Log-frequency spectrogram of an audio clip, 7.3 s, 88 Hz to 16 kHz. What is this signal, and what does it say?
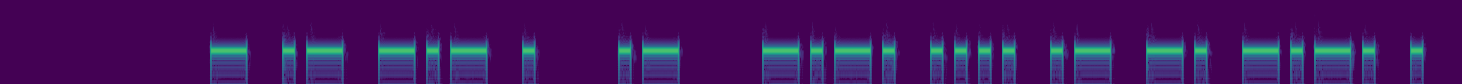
Morse code, heard as a keyed tone, about 21 wpm, 700 Hz. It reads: TAKE A CHANCE
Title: Sentences with 3-Word Phrases - Spoken Beginning - 20wpm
